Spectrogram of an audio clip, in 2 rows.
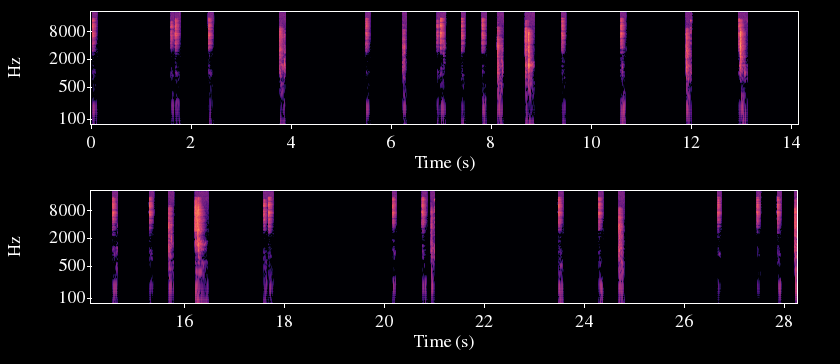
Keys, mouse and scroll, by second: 0.2 shift+middle click, 1.5 shift+click, 2.2 shift+click, 2.5 middle click, 3.6 ctrl+e, 5.3 click, 5.8 shift+middle click, 6.8 middle click, 6.9 click, 7.2 shift+click, 7.6 shift+click, 8.5 ctrl+e, 9.2 click, 9.6 middle click, 9.9 Tab, 10.4 click, 10.5 Tab, 10.9 middle click, 11.7 1, 11.9 middle click, 12.8 click, 13.0 shift+middle click, 13.3 scroll up 1, 13.7 middle click, 14.4 click, 15.1 shift+click, 16.1 click, 17.5 click, 17.9 middle click, 18.8 shift+middle click, 19.2 middle click, 19.3 middle click, 20.0 click, 20.6 shift+click, 20.9 middle click, 21.5 scroll up 1, 21.8-22.3 scroll down 1, 22.7 shift+middle click, 23.3 middle click, 24.1 shift+click, 25.7 m, 26.5 click, 27.7 shift+click.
